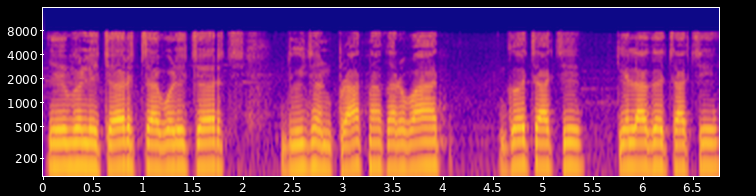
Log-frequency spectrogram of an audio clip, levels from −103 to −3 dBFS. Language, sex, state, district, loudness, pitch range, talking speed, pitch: Halbi, male, Chhattisgarh, Bastar, -20 LUFS, 150-155 Hz, 140 wpm, 155 Hz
